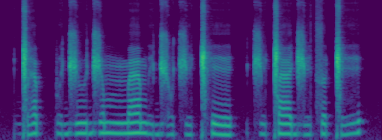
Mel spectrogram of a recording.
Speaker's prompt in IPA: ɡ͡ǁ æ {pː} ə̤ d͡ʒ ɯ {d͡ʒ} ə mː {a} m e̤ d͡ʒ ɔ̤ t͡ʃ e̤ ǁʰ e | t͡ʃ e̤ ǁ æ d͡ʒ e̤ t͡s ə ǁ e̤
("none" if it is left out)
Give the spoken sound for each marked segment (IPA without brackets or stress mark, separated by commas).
pː, d͡ʒ, æ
